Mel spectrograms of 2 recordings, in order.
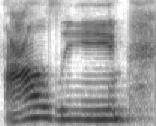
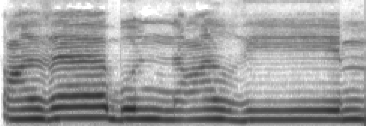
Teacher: Dia tuh satu makhraj dengan zal. Jadi harus keluar lidahnya.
